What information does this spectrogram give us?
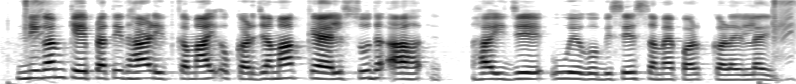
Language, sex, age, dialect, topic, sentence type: Magahi, female, 25-30, Western, banking, statement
